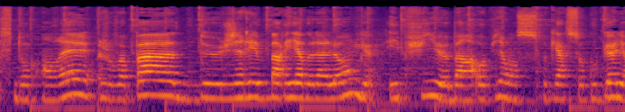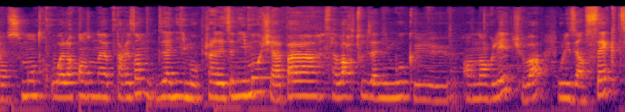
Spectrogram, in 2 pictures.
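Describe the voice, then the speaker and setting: A woman with a fairly high pitch talks at a fairly quick pace with fairly even intonation. Audible room echo and noticeable background noise surround her. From France. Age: 20s. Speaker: YouTuber. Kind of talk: casual Q&A vlog.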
